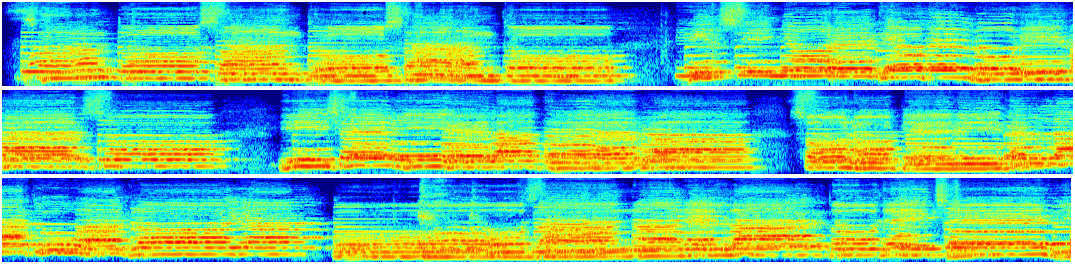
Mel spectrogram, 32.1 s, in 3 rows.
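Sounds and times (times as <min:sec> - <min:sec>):
men and sopranos singing: 0:00.0 - 0:32.0.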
